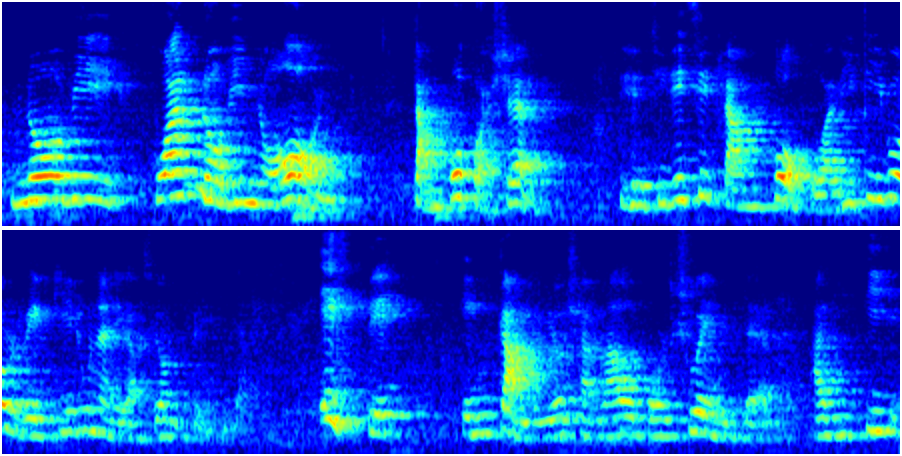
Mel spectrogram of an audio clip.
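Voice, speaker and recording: An older Argentine woman delivers a conference lecture in a slow, measured way, pausing often to think. Her voice sits a little high for a woman. It is heard in a very echoey hall with a faint hiss of background noise. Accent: Argentine Spanish. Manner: slow, deliberate, frequent hesitations. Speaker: linguistics lecturer.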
